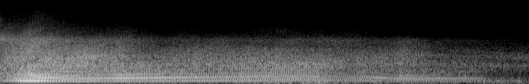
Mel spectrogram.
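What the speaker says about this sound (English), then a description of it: "I'm driving this, the Bentley Continental GTC" A Bentley Continental GTC V8 convertible being driven gives a smooth, steady engine hum that swells briefly at the start, then holds a sustained drone with a slight pitch drop near the end, heard alone.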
